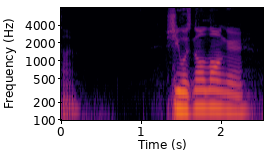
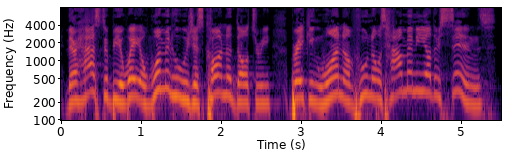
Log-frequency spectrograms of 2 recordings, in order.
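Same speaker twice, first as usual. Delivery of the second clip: higher, louder preaching, pressing forward; preaching at full force; 9 semitones higher, 5 dB louder than usual. Acted. Preacher driving home the point to the congregation, fervent. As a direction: build the point with rising fervor.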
